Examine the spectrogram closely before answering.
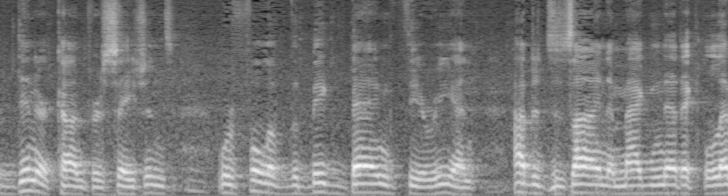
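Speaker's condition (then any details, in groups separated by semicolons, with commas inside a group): ALS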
